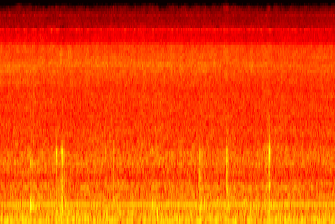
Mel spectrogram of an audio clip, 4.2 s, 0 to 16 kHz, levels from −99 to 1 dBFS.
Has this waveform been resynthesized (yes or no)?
yes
